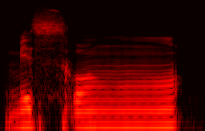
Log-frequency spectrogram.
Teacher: قدحن، بغیر کلکل کے پڑھ رہا ہوں جو صحیح نہیں ہے، قدحن یہ صحیح نہیں ہے، بلکہ پڑھا جائے گا قدحن، یغنی، لغوا، وا پر دو زبر ہے، اس پر اخفا کیا جائے گا، لغوا، مسکن، تینوں حروف پتلے ہیں، سین پر سختی سے ادا کیا جائے جیسے سیٹی کی سے آواز نکلے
